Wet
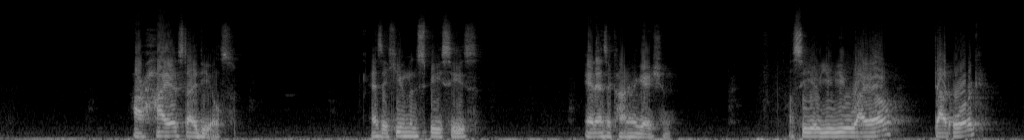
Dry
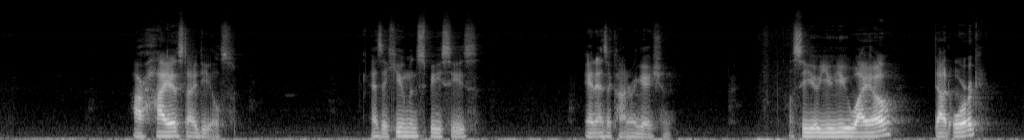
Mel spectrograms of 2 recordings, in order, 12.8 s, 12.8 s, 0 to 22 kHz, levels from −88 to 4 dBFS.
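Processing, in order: one diode to ground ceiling -18.5 dBFS; compressor 16:1, threshold -22 dBFS, peak gain reduction 10.5 dB; flange 0.74 Hz, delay 8.2 ms, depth 3.2 ms, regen +89%; hard clip -27.5 dBFS, distortion -14 dB

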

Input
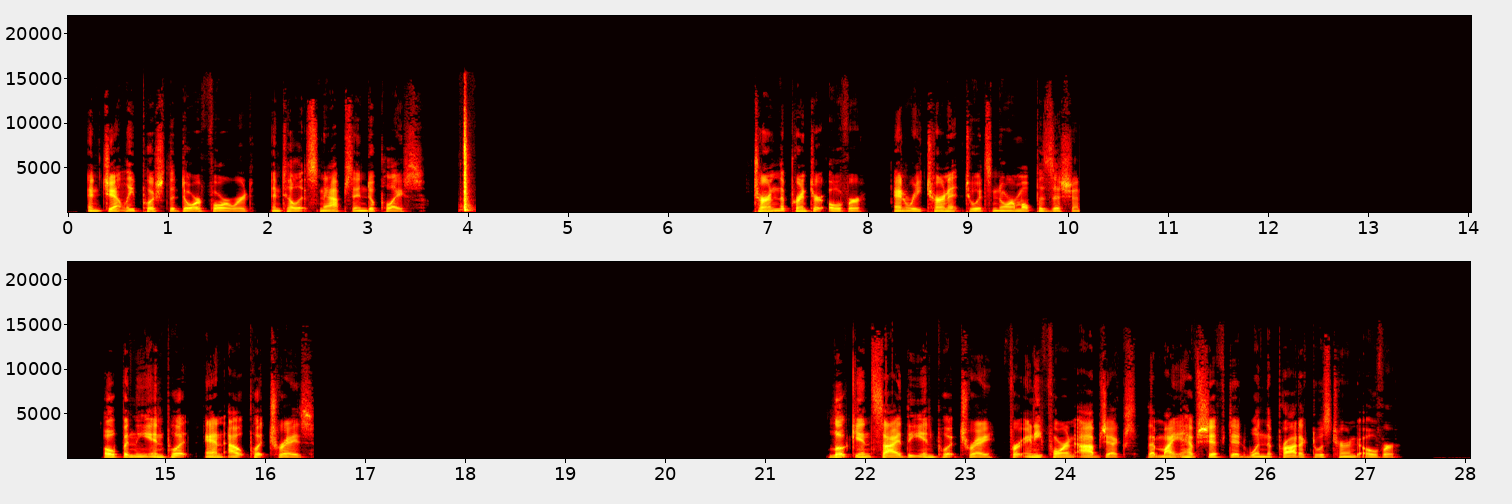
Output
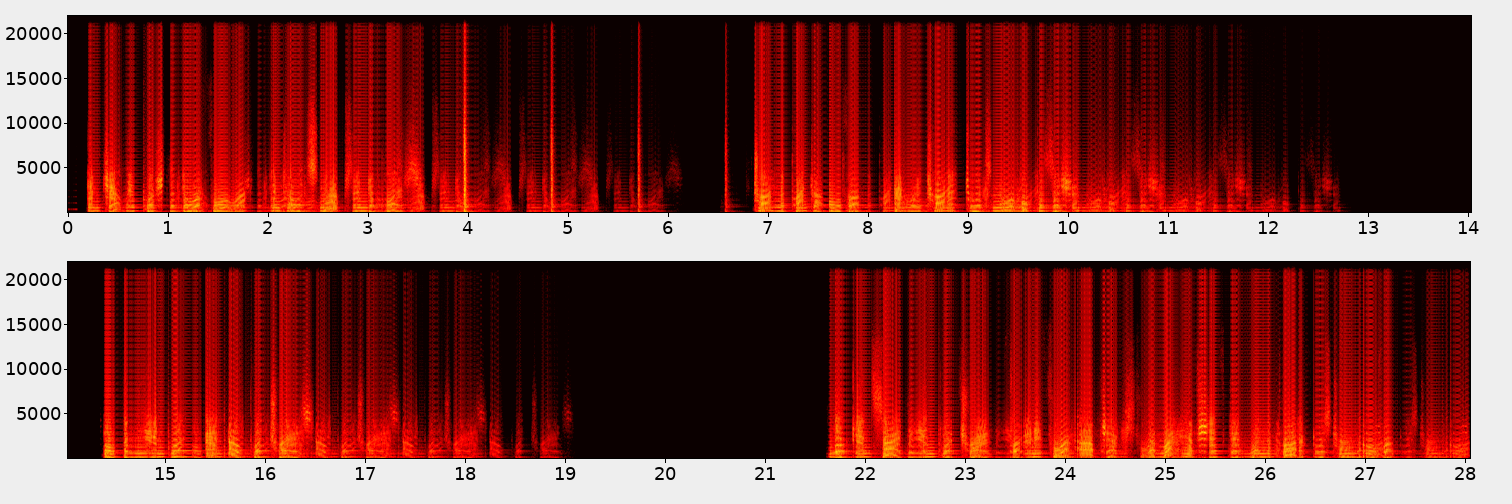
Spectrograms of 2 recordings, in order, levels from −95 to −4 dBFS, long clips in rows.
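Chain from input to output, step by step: on a send: feedback echo 0.87 s, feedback 39%, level -17 dB; on the sum: compressor 2:1, threshold -48 dBFS, peak gain reduction 19 dB; de-hum 59.32 Hz, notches 10; polarity switched at an audio rate 350 Hz; gain +3 dB

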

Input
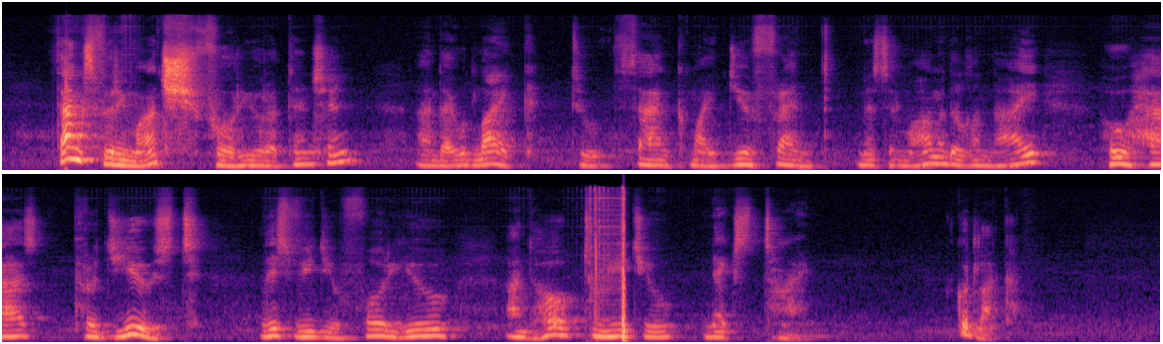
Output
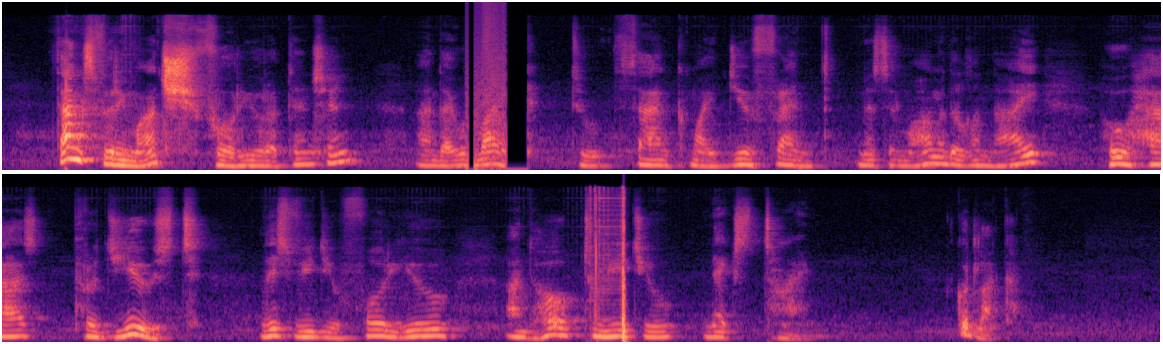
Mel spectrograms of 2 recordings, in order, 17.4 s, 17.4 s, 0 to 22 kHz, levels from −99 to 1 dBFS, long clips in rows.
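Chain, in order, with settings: 3.47–3.94 level-crossing sampler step -24.5 dBFS

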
